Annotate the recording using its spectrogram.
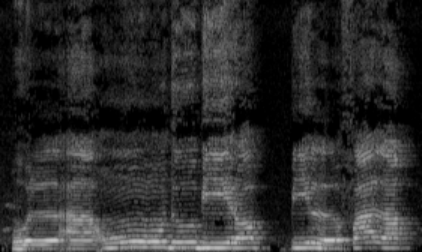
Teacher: Mantulnya seolah-olah ada bunyi huruf qaf berfathah. Jangan falaq, jangan pakai e tapi pakai o ya. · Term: qalqalah kubro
